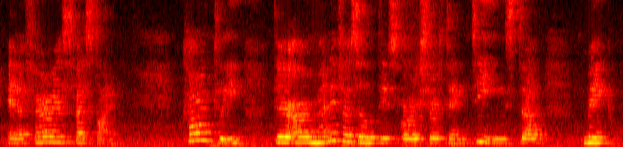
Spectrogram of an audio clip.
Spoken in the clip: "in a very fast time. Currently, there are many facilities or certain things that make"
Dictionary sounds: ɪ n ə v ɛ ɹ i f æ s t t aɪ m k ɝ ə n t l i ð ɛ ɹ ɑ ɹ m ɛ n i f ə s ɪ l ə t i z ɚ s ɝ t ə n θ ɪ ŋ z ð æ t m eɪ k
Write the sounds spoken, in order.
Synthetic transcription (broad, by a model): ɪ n ə f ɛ ɹ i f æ s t t aɪ m k ɝ ə n t l i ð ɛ ɹ ɑ ɹ m ɛ n i f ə s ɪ l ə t i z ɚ s ɝ t ə n t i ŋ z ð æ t m eɪ k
